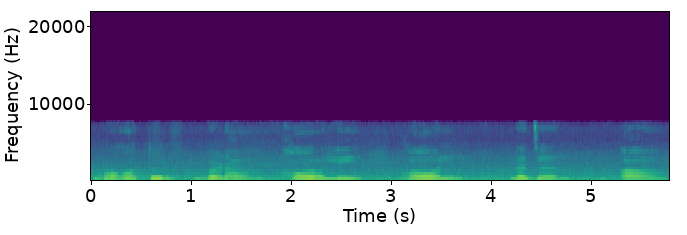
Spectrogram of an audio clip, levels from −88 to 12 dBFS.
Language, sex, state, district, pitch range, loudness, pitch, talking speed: Hindi, female, Madhya Pradesh, Dhar, 205-225 Hz, -16 LUFS, 215 Hz, 60 wpm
